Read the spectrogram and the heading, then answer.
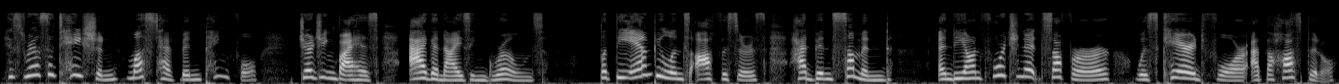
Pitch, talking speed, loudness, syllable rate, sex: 260 Hz, 125 wpm, -21 LUFS, 4.9 syllables/s, female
